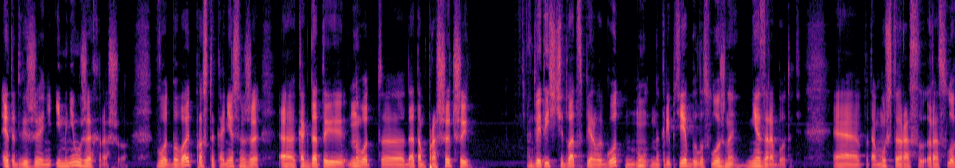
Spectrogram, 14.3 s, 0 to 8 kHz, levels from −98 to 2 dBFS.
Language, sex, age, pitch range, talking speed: Russian, male, 20-39, 105-125 Hz, 125 wpm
